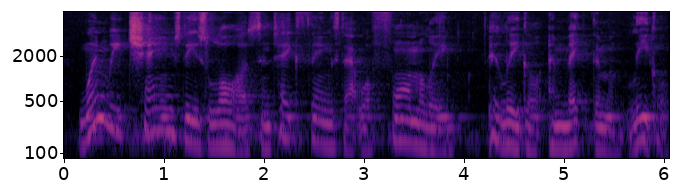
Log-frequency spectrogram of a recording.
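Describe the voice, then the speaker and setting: The speaker uses lively intonation at a fairly slow pace, with audible room echo and noticeable background noise. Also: man. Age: 80s+. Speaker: pastor. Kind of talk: public comment at listening session. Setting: church meeting with audience.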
